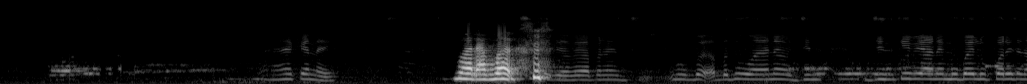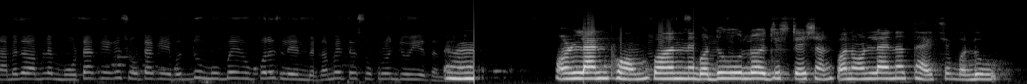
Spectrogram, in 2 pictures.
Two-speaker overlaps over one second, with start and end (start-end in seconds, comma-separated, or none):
16.7-18.4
